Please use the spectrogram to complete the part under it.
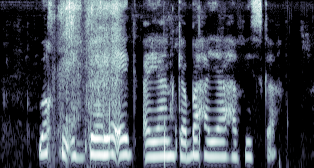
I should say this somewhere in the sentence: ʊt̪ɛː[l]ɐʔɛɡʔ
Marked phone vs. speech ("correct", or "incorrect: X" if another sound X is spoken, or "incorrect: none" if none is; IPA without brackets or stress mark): correct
